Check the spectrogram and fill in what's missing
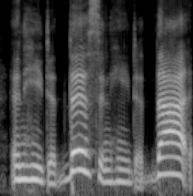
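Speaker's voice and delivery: ordinary delivery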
